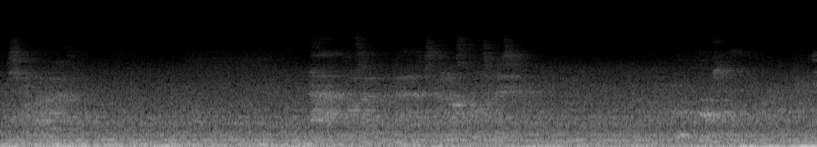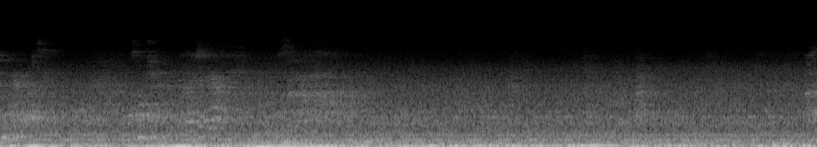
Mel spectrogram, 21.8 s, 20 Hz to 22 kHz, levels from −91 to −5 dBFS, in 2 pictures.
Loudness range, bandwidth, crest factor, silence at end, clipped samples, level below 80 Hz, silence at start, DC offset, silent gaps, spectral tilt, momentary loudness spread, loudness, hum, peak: 5 LU; 5.4 kHz; 16 dB; 0 s; under 0.1%; -36 dBFS; 0 s; under 0.1%; none; -9 dB/octave; 7 LU; -38 LUFS; none; -18 dBFS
